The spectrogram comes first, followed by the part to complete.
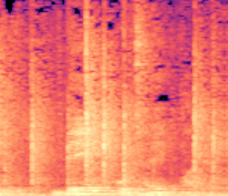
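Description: Chalk tapping and scraping on a chalkboard in several short strokes as characters are written, with a man's voice speaking over it.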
